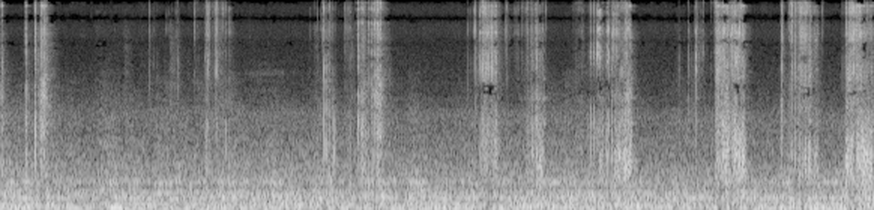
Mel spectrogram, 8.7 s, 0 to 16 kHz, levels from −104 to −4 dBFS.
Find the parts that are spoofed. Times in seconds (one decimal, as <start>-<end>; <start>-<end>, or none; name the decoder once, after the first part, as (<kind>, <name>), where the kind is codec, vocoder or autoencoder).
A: 1.0-2.3 (vocoder, BigVGAN v2); 3.6-8.7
